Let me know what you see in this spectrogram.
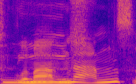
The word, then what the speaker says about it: Le Mans: Do I say it like Lee says it, or says it properly? – Le Mans.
